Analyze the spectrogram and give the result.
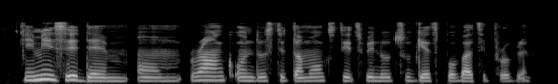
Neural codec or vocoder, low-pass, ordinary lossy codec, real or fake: none; 7.2 kHz; none; real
